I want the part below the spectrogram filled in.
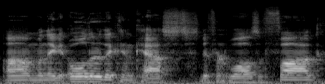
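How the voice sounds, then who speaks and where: A man's voice: fairly low pitch, steady tone, normal speed, fairly bright tone. A man giving a casual, unscripted explainer as a dungeon master, talking in a loose, rambling and hesitant way. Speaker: dungeon master explaining tabletop monster lore. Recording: faint background noise.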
